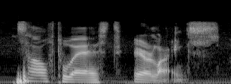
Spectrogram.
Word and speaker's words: Southwest Airlines: A gente vai direto pro case principal desse capítulo, né, que é da Southwest Airlines. Desculpa aí a minha pronúncia. – Companhia aérea. – CAA, é assim que se fala. – Essa pronúncia tá ótima.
